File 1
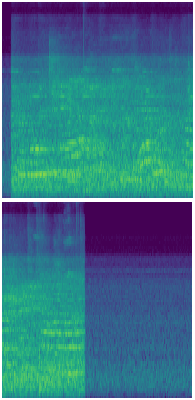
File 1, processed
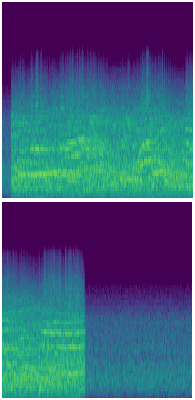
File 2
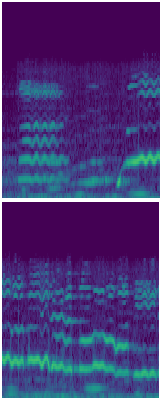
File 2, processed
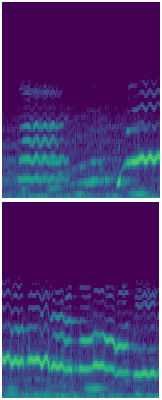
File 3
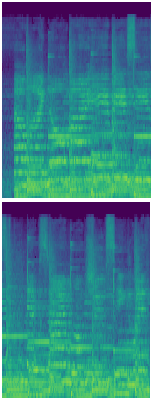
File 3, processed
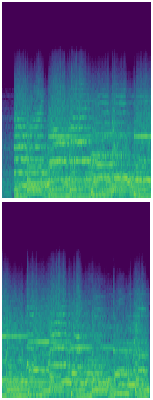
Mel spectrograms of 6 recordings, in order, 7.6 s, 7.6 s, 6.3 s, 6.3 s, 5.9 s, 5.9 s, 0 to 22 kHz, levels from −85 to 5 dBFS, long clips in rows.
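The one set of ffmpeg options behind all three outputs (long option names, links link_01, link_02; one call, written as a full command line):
ffmpeg -i in.wav -af "lowpass=frequency=1800:width=0.5412,lowpass=frequency=1800:width=1.3066,aresample=16000,asoftclip=type=tanh:threshold=-13.5dB,aresample=44100,volume=3.5dB" out.wav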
